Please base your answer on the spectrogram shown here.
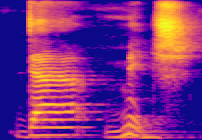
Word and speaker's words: damage: The next word is damage. Any word ends with age, you have to pronounce the part as age, not age, not the long sound, but the short sound.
